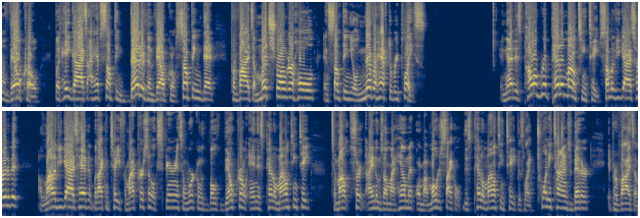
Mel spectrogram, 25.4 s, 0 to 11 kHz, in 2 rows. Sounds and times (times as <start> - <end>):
Speech: 0.0 - 8.6, 9.8 - 25.4.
